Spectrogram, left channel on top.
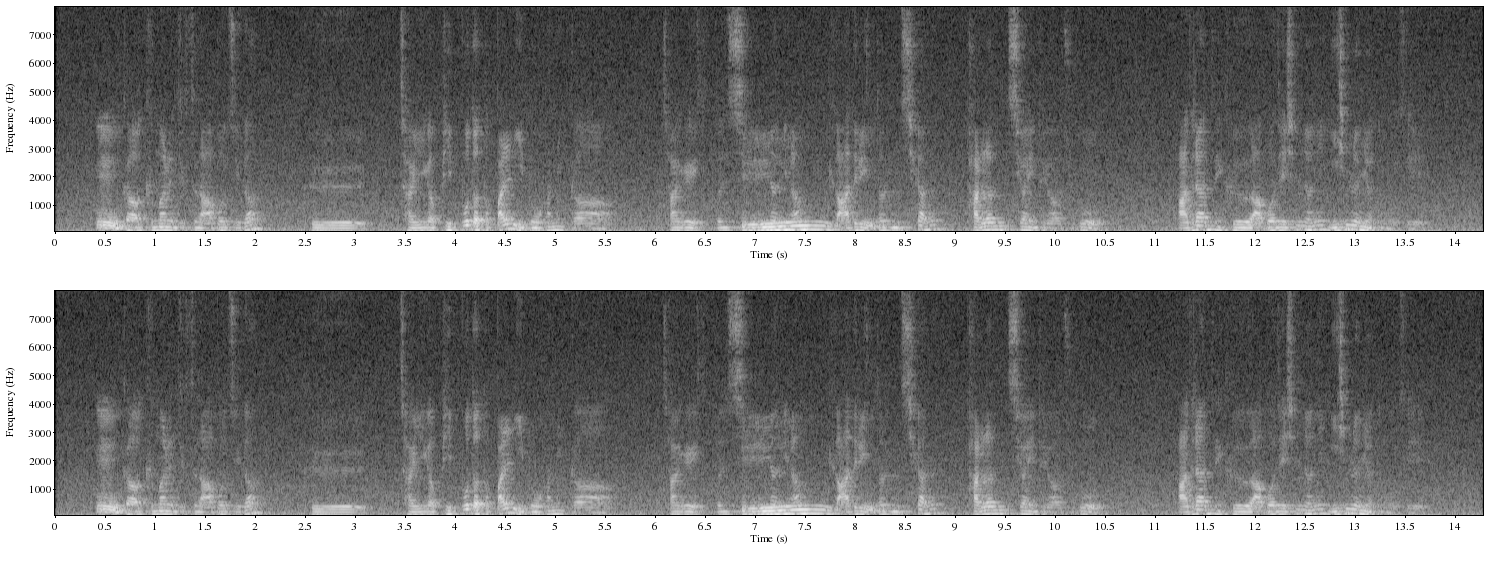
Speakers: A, on the right (about 35°); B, on the left (about 15°).
A: 음, 음,
B: 그러니까 그 말인즉슨 아버지가 그 자기가 빛보다 더 빨리 이동하니까 자기가 있었던 십
A: 음, 음,
B: 10년이랑 그 아들이 있던
A: 음,
B: 시간은 다른 시간이 돼가지고 아들한테 그 아버지의 10년이 20년이었던 거지.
